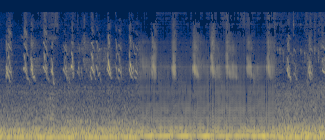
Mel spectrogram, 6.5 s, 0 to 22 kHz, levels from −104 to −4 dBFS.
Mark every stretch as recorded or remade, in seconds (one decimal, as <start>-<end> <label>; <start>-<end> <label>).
0.0-2.8 recorded; 2.8-5.5 remade; 5.5-6.5 recorded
